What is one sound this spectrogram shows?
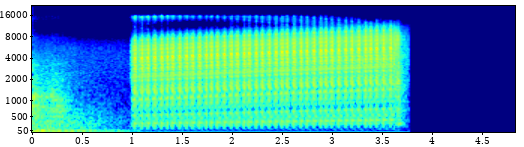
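A pinball game plays a fast, pulsing electronic jingle that stops abruptly.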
